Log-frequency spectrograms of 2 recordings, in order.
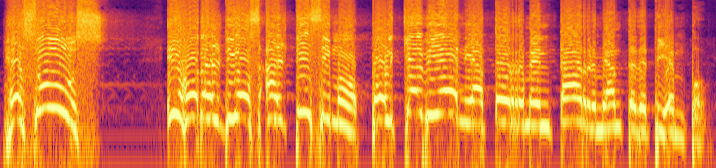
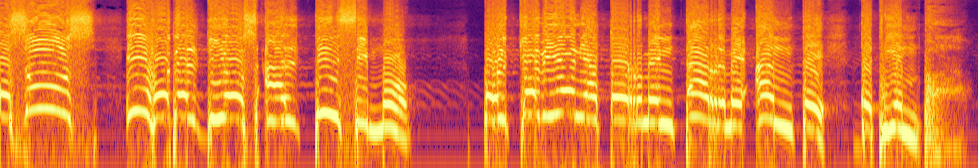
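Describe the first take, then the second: First: Lightly voiced demoniac calling out to Jesus; possessed man crying out. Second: High, drawn-out slow cry to Jesus; the demoniac repeating his plea, slow and high; possessed man crying out slowly. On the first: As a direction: plead as the tormented man. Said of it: "le dijo a gran voz". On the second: Retold or imitated. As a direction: stretch every word like a tormented soul. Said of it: "Le dijo".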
